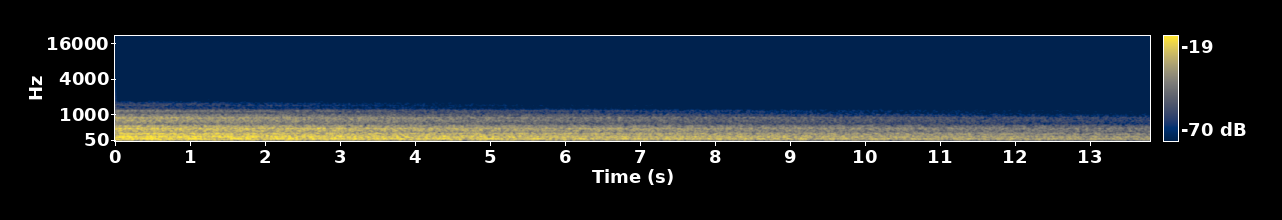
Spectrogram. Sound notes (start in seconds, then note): none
